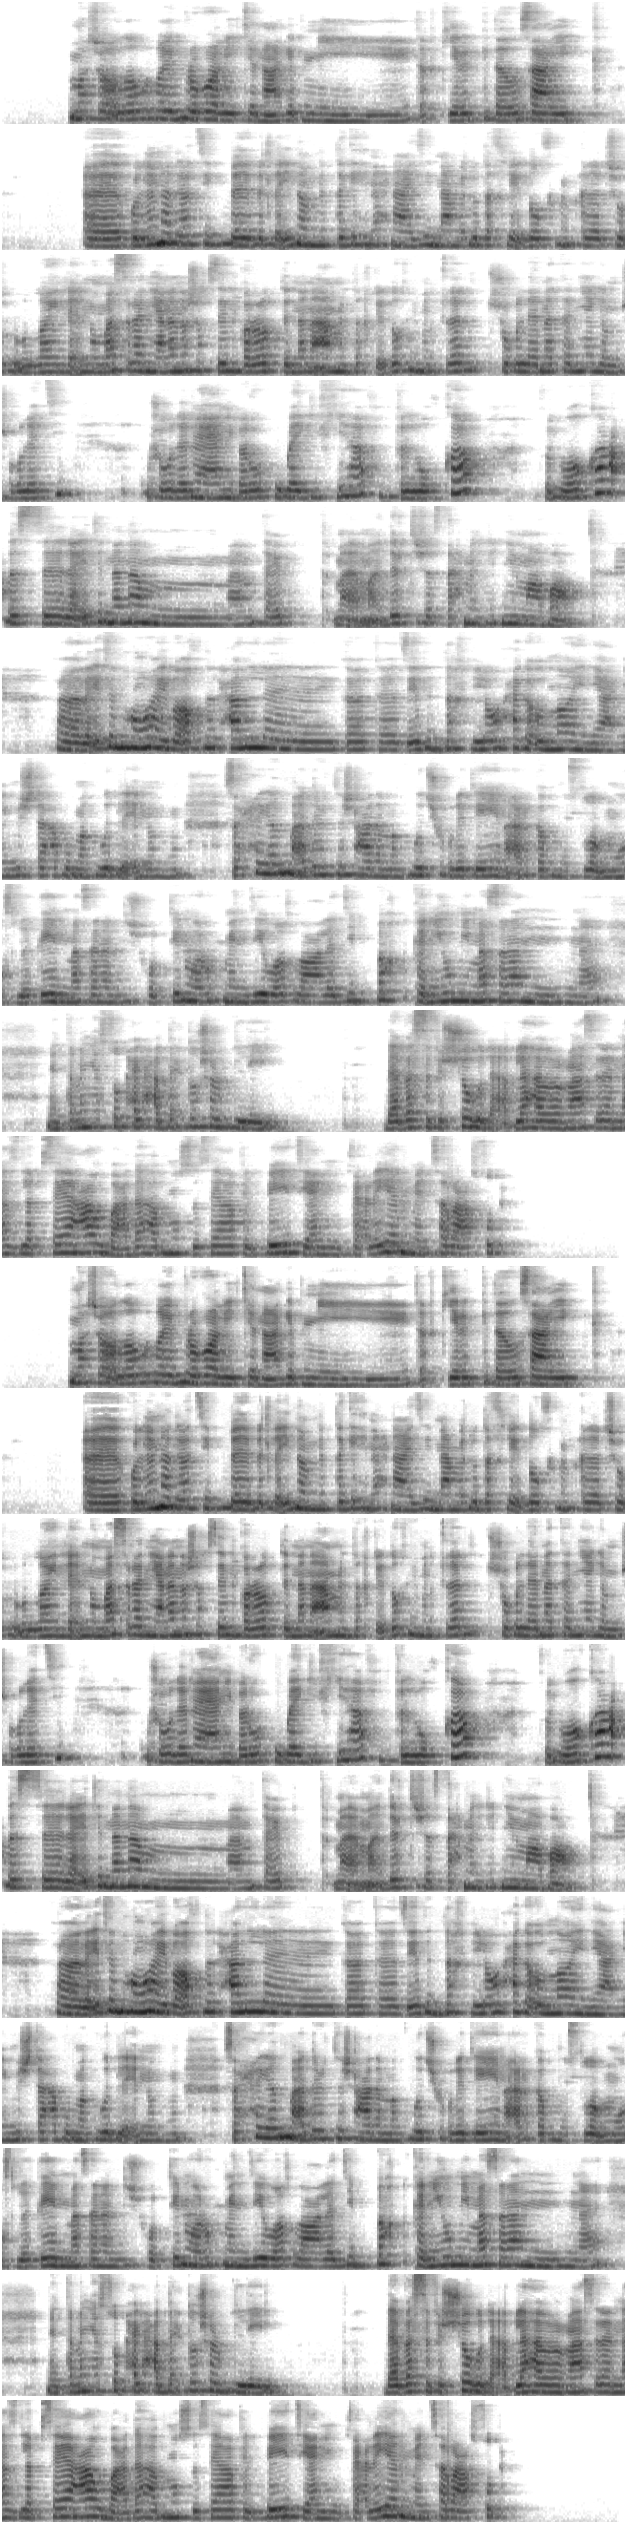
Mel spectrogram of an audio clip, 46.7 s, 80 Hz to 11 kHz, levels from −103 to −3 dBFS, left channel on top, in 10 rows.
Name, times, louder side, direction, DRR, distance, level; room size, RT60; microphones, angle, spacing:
voice 1, 0.5-4.3 5.3-14.5 15.1-17.6 18.1-20.8 21.2-23.0 23.3-23.4 23.8-39.5 40.2-45.8, right 2 dB, 80° right, 1.2 m, -31 dB
12.5 x 5.0 x 5.1 m
head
